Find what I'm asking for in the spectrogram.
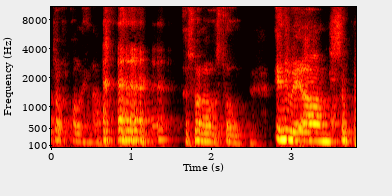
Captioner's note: laughing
